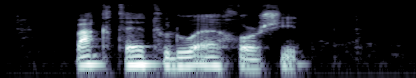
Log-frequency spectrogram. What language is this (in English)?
Persian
